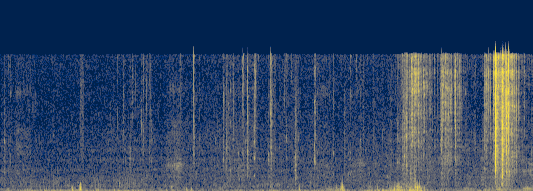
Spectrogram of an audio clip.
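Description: Wind rumbling on the microphone and water slapping against a small boat's hull, with scattered clicks and a few sharper knocks near the end, typical of handling a rod and reel on the boat.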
